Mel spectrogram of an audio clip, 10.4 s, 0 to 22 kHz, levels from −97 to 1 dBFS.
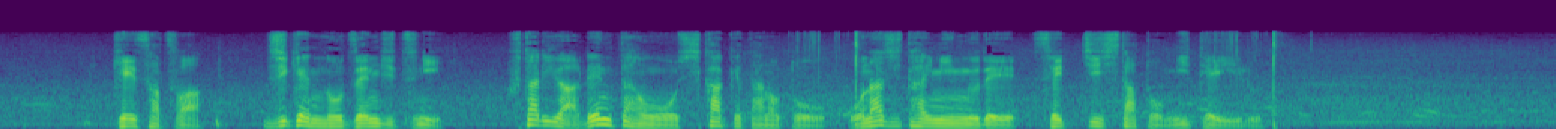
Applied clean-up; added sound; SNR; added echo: none; Crack; 19 dB; none.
